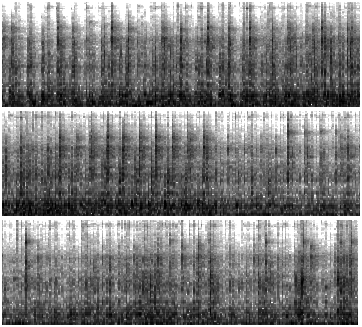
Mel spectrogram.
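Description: Homemade solenoid engine of a small model car, its solenoid plungers clacking in a rapid, even rattle of several strokes a second that turns sparser and uneven after about six seconds as it labours with its wheels on the table. The stutter comes from the timing between the cylinders being too short, so the coils switch before the pistons reach the right point.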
